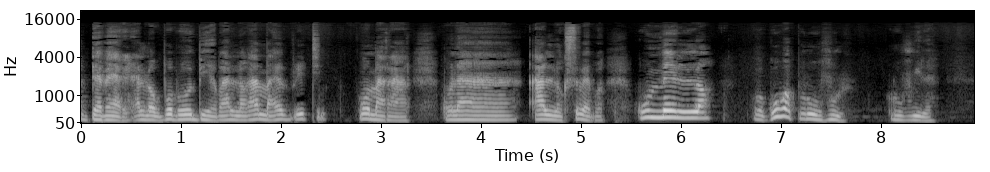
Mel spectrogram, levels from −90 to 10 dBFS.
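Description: A speech recording carrying plainly audible codec damage from start to finish, most likely Vorbis compression at a low setting, consistent with a bitrate around 34 kbps. Nothing survives above 14.2 kHz, and the treble beneath that cut-off turns to grainy hiss, with consonant attacks blurred and voiced tones roughened. A plain low-pass filter would only dull the top end. Here the remaining highs are replaced by noise of similar energy rather than simply removed.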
